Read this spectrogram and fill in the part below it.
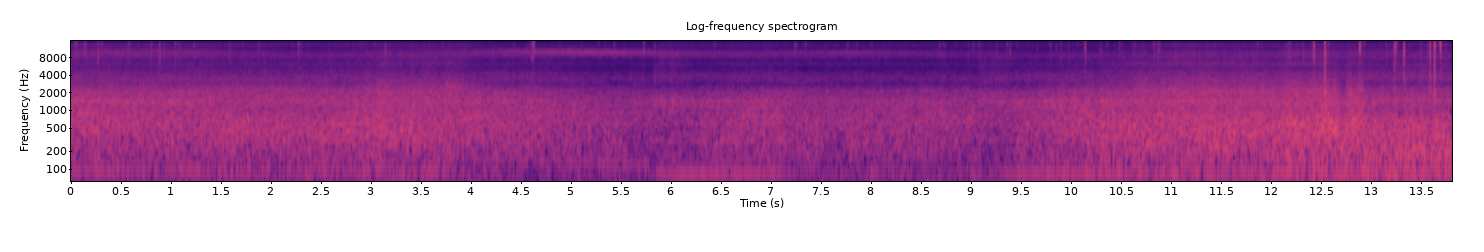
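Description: A motor scooter engine hums as it rides along a road.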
